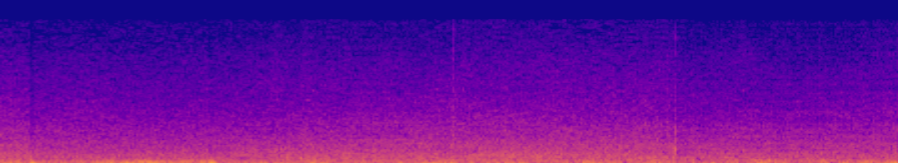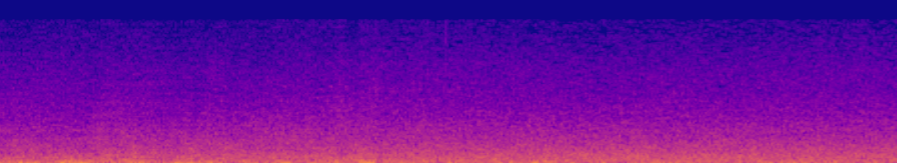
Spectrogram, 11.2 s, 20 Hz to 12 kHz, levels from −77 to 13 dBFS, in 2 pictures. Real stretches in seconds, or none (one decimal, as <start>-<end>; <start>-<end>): 0.0-1.5; 3.4-4.0; 8.0-11.2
